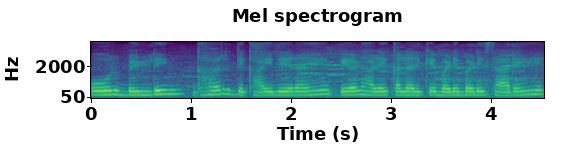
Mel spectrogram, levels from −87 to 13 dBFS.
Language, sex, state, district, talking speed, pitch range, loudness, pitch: Hindi, female, Bihar, West Champaran, 200 wpm, 180-205 Hz, -15 LUFS, 185 Hz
